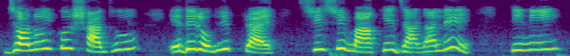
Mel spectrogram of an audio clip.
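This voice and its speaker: A woman reading devotional stories aloud and commenting on them in a measured, earnest way. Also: extremely high pitch, big pitch swings, rough recording. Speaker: reader of devotional texts.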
